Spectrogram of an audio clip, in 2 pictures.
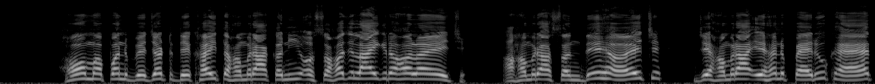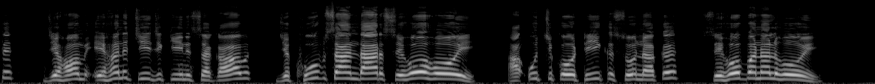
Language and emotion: Maithili, fearful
